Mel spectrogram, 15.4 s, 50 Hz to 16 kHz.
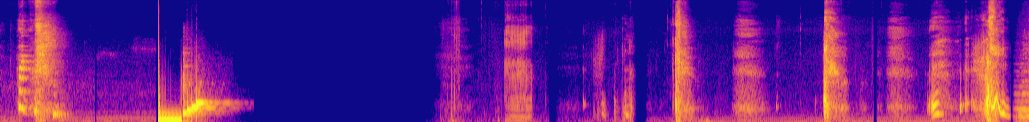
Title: Girl Allergy Sneeze 3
